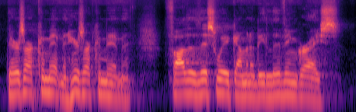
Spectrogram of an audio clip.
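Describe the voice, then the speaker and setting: Here is a man with a Texan accent and a medium pitch. He keeps a moderate pace and fairly even intonation. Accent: Texan American English. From Texas. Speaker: pastor. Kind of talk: sermon. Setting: church.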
